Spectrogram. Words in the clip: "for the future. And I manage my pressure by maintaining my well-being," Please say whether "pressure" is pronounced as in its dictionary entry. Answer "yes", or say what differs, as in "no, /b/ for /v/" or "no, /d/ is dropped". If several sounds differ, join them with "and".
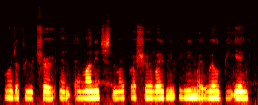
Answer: yes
